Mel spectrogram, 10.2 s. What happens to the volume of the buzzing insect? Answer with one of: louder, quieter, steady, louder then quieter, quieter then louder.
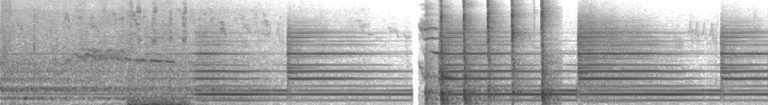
quieter.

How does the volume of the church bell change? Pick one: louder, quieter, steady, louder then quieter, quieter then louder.
louder.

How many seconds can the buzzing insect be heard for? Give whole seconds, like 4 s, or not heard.
5 s.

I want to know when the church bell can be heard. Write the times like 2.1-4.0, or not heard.
0.0-10.1.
